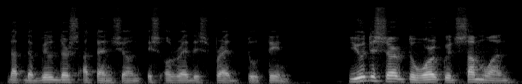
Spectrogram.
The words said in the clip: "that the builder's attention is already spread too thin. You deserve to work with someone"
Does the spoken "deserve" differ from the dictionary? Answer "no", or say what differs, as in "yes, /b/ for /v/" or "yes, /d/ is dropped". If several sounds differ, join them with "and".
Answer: yes, /s/ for /z/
